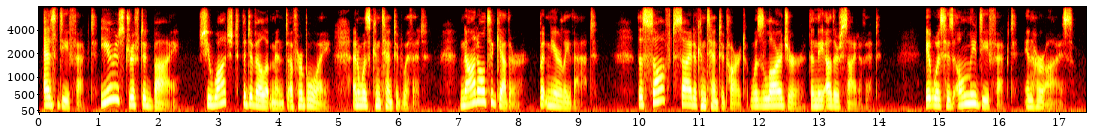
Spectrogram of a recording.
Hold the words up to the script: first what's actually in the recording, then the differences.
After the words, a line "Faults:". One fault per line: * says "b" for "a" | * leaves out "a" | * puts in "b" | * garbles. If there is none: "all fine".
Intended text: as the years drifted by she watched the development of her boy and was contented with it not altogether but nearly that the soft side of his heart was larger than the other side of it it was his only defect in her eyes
as defect years drifted by she watched the development of her boy and was contented with it not altogether but nearly that the soft side of contented heart was larger than the other side of it it was his only defect in her eyes
Faults:
* says "defect" for "the"
* says "contented" for "his"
